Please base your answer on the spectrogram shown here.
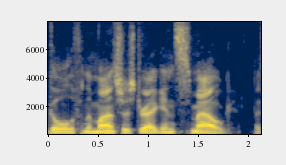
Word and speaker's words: Smaug: Vanquish Kingdom and gold from the Monstrous Dragon Smaug I say it right yes thank you every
